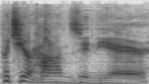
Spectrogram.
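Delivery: put-on pirate voice. Acting out pirates robbing somebody at gunpoint: pirate voice. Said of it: "They hold their guns up and they say".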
